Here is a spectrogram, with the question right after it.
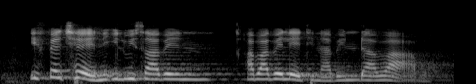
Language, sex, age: South Ndebele, female, 20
